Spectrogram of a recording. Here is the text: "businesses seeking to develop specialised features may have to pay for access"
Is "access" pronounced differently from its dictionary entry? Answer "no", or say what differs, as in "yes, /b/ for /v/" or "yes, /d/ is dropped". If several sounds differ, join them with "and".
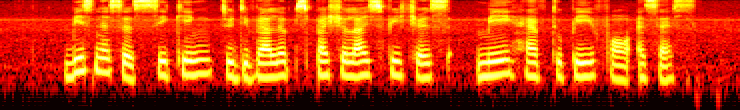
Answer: yes, /k/ is dropped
